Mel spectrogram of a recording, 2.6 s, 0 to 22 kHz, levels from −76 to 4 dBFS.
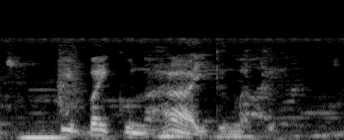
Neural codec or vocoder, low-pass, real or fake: none; 7.2 kHz; real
